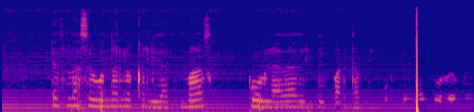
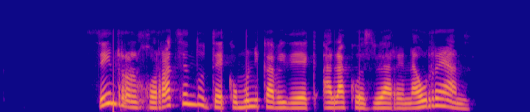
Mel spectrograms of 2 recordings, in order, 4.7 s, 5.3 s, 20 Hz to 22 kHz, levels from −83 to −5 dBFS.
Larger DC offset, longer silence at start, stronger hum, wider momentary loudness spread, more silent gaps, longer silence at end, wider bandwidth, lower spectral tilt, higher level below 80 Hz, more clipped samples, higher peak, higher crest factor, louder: neither; second, 0.05 s vs 1 s; first, 60 Hz at -55 dBFS vs none; first, 20 LU vs 3 LU; neither; second, 0 s vs 0.6 s; first, 16.5 kHz vs 7.8 kHz; second, -5 dB/octave vs -7 dB/octave; first, -48 dBFS vs -64 dBFS; neither; first, -4 dBFS vs -8 dBFS; first, 34 dB vs 18 dB; second, -37 LUFS vs -26 LUFS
